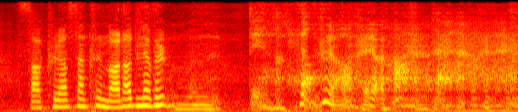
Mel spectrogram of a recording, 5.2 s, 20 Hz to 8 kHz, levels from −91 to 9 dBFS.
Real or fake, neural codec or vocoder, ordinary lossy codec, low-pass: fake; codec, 16 kHz, 0.5 kbps, FunCodec, trained on LibriTTS, 25 frames a second; none; 7.2 kHz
